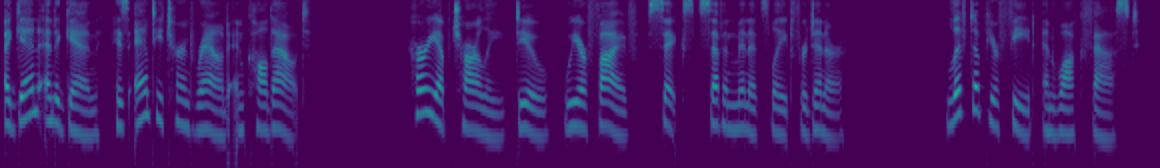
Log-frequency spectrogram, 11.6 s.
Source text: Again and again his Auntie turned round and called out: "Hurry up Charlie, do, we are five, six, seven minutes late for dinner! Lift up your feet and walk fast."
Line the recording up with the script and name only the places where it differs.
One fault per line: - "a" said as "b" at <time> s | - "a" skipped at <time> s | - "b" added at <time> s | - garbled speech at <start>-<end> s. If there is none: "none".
none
